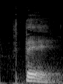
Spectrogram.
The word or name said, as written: pte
